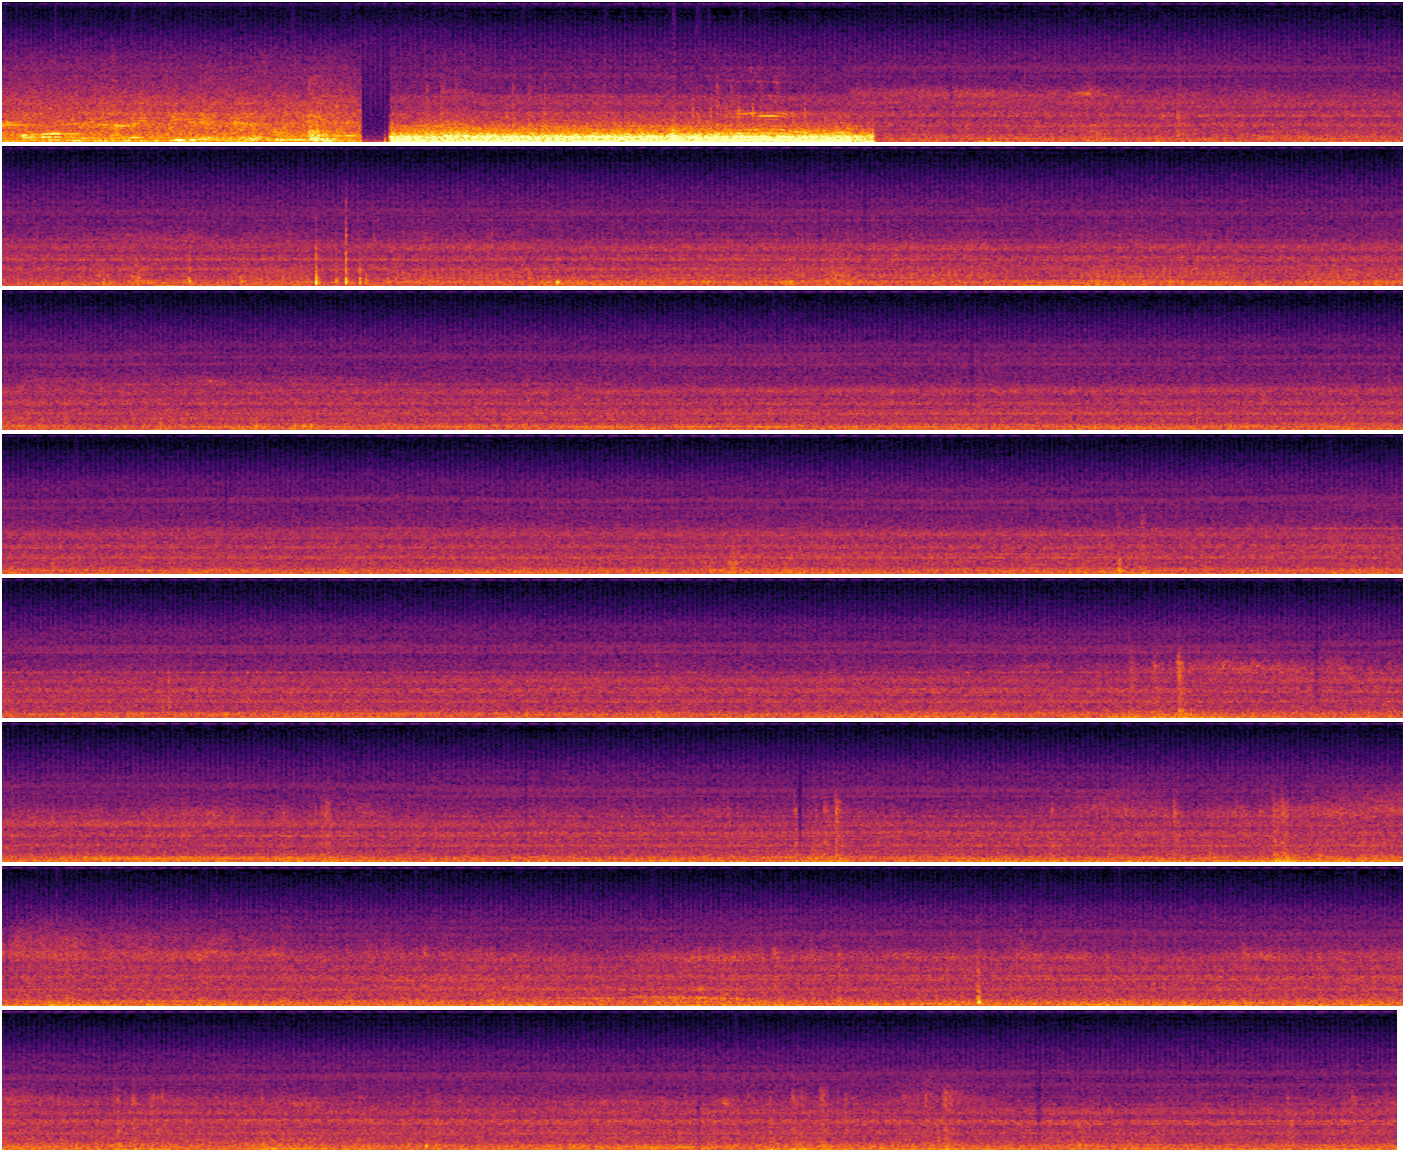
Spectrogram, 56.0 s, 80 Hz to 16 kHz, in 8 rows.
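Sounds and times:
strong wind rushing: 0.0s - 4.4s
heavy rain: 0.0s - 6.2s.

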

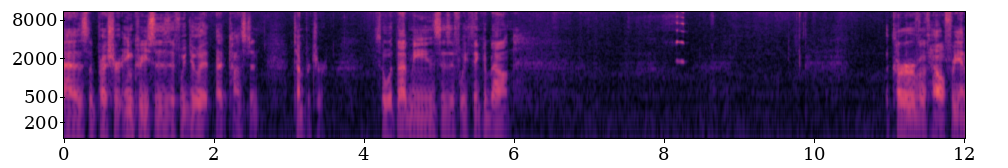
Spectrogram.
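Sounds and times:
faint room hum: 0.0s - 12.0s
marker squeaking on glass: 8.0s - 8.4s.

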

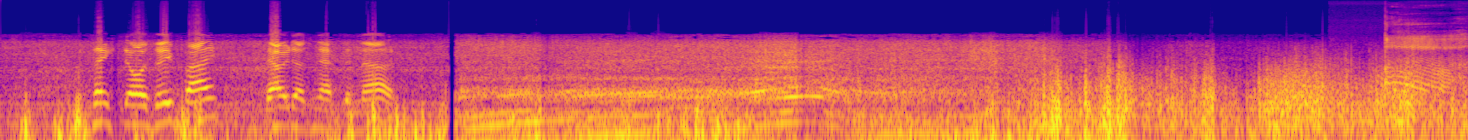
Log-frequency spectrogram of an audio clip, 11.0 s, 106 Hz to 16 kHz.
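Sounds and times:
car engine revving hard: 3.4s - 7.6s.

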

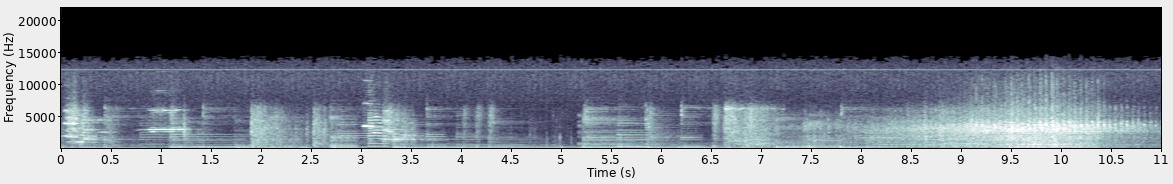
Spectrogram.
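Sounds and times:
heavy construction machinery: 6.6s - 11.0s.

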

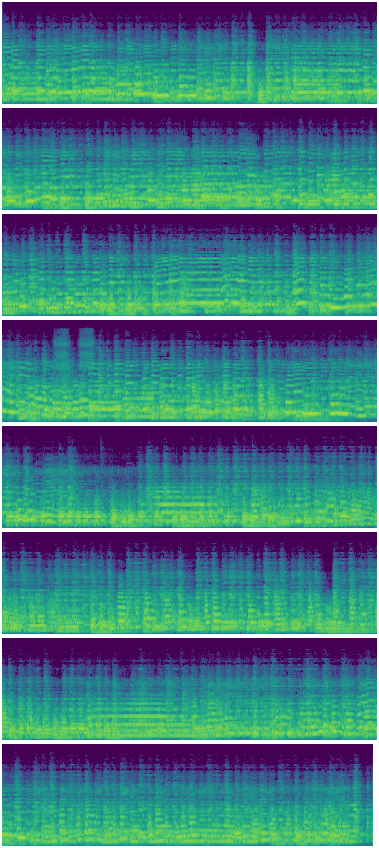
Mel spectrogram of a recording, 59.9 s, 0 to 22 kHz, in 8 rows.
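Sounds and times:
accordion: 0.0s - 59.9s
saxophone: 0.0s - 59.9s
trombone: 0.0s - 59.9s
tuba bass notes: 0.0s - 59.9s.

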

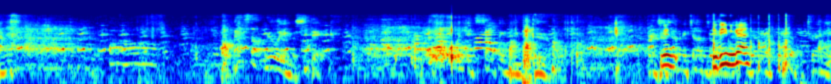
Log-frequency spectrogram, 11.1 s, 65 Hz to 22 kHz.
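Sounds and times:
indistinct background voices: 0.0s - 11.0s.

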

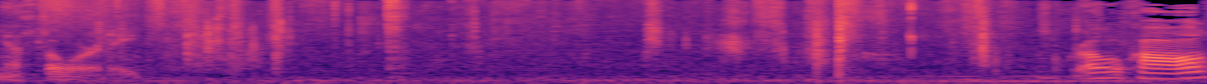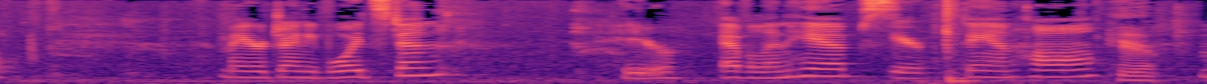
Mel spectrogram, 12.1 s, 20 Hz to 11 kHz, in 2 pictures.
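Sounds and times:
low room hum: 0.0s - 12.0s
papers rustling and tapping: 0.4s - 2.6s, 3.2s - 5.4s.

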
